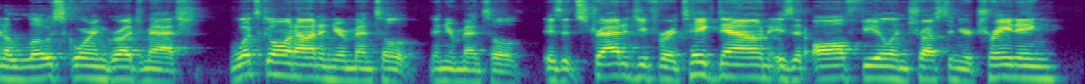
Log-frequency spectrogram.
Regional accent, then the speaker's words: Westwood, New Jersey, United States; We grew up together in Westwood, New Jersey.

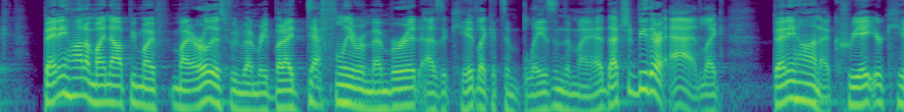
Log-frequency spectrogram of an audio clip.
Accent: Great Neck, New York, United States; accent: Long Island; I grew up in Great Neck.

